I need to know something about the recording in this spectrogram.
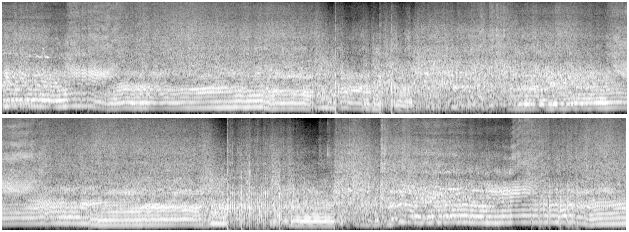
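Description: Rally car engines roar loudly, revving up and down through the gears.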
